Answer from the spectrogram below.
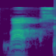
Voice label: "bauksit", ms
